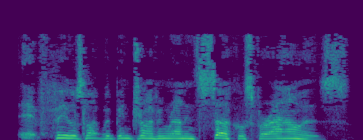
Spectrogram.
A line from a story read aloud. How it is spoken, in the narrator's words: he moaned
